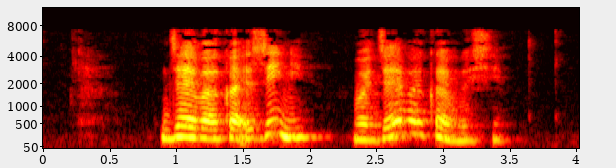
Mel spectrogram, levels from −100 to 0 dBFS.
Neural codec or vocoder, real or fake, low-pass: none; real; 7.2 kHz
